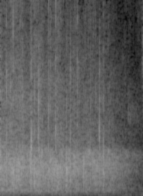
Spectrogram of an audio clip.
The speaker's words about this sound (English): Would you give God a hand clap of praise this morning?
